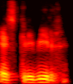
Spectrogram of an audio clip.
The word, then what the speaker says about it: escribir: Tenemos escribir. Escribir, sabemos que, pues, si lo dividimos en sílabas, la que pronunciamos con mayor intensidad es vir.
